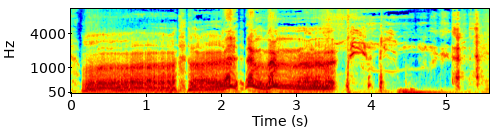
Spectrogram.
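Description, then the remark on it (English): A man's voice, acting as Bielsa, growls and grunts like an angry dog, a loud, rough, sustained snarl for a few seconds, then trailing into shorter, quieter grunts and huffs. “Well, at that moment, Bielsa begins to growl and grunt.”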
